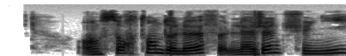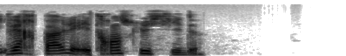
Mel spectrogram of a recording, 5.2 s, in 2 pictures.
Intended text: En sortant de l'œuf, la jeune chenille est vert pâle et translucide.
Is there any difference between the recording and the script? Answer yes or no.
yes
